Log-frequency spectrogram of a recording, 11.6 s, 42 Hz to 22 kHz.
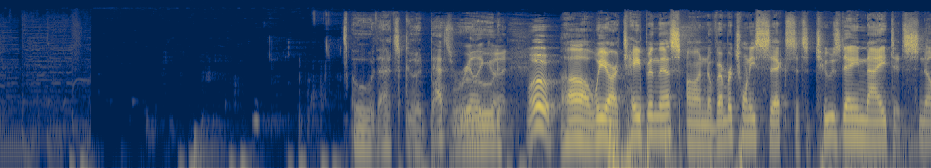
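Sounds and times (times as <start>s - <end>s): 
sipping and swallowing wine from a glass: 2.2s - 4.8s
speech: 4.4s - 11.6s.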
